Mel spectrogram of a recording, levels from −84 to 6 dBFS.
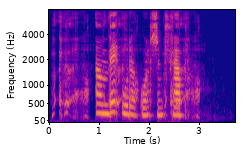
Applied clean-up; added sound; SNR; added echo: none; Cough; 12 dB; none.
